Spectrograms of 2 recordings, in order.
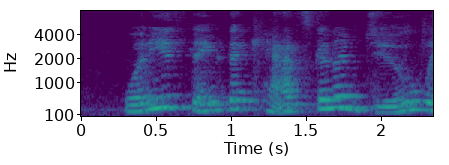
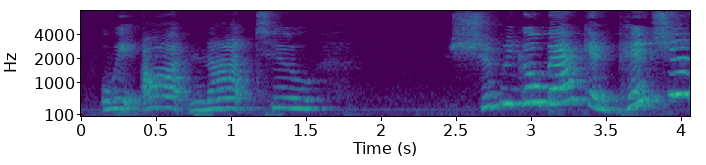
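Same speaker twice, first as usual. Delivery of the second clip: usual speaking voice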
